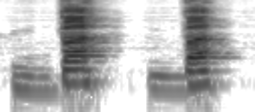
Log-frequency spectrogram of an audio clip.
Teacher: the lips are hitting each other BB and popping like that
